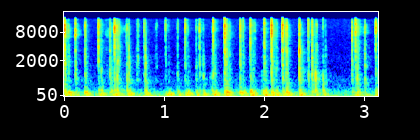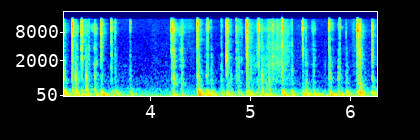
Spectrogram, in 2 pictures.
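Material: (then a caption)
Plastic. Long holographic acrylic nails type fast on a MacBook Pro keyboard with black plastic keycaps set in an aluminium laptop body. The result is dense, rapid tapping with bright, crisp clicks and a soft low thud under each stroke, broken by two brief pauses.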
